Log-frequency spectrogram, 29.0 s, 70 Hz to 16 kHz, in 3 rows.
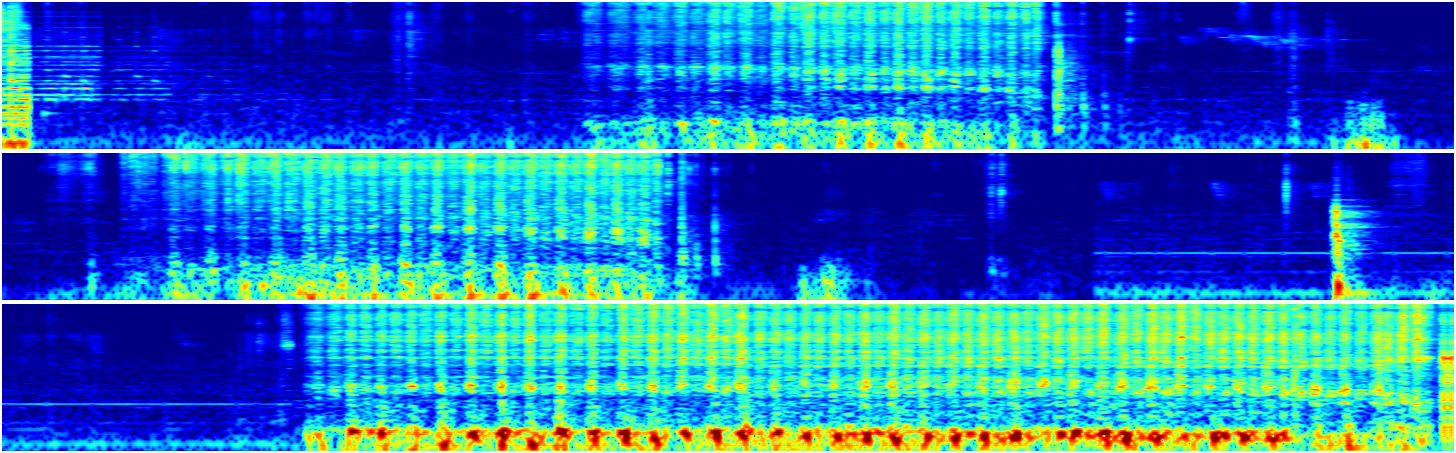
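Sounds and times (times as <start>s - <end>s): handsaw cutting wood: 3.9s - 7.2s, 10.5s - 14.4s, 21.4s - 29.0s.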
